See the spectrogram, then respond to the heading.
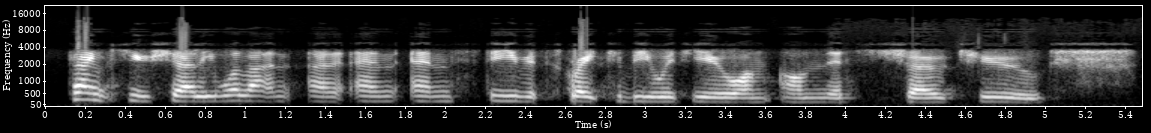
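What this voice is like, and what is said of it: British English accent. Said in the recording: “a beautiful accent as well ... I am originally from across the pond, London, England”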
